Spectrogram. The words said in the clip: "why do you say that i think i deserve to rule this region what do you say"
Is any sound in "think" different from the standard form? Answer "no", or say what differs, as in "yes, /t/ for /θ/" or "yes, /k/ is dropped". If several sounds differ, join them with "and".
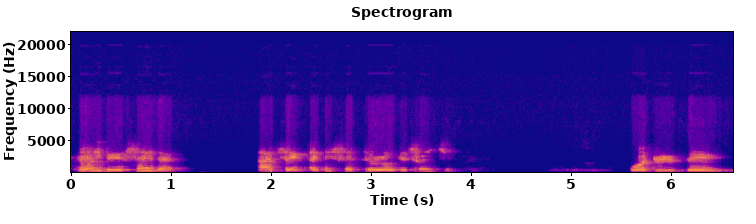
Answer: yes, /t/ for /θ/ and /k/ is dropped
